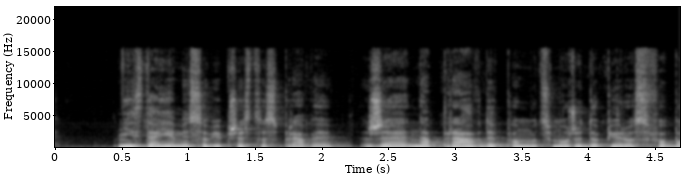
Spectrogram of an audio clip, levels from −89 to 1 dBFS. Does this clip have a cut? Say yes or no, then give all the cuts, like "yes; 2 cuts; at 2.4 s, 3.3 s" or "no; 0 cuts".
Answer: yes; 1 cut; at 2.2 s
